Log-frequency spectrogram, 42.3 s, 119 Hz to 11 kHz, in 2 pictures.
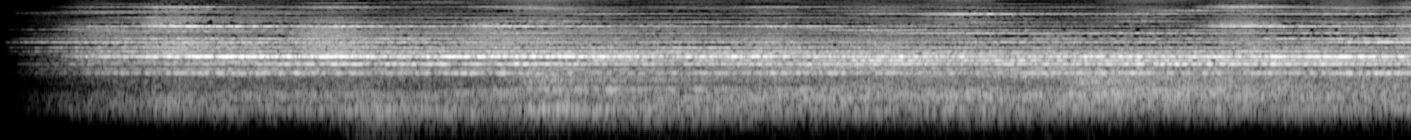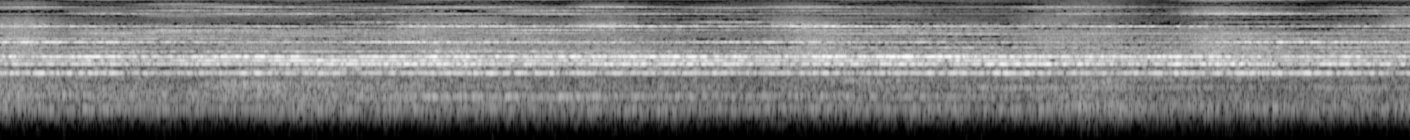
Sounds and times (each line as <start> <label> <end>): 7.4 Wind Chimes 42.3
